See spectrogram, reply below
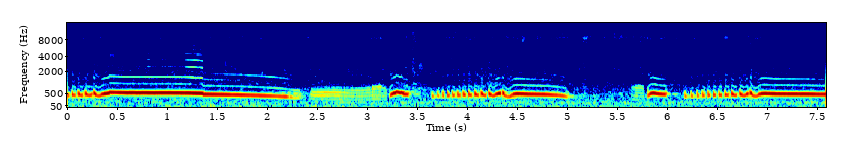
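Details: Puter pelung turtle dove singing, a master recording for training other pelung doves: long low sustained coo, then a gliding note, short sharp hoots and rapid throbbing pulsed trills ending in steady drawn-out coos, repeated across the phrase.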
